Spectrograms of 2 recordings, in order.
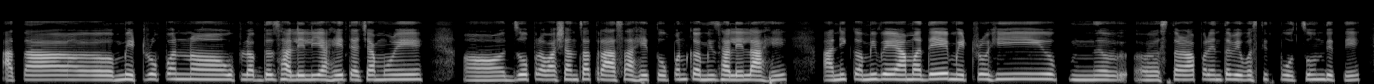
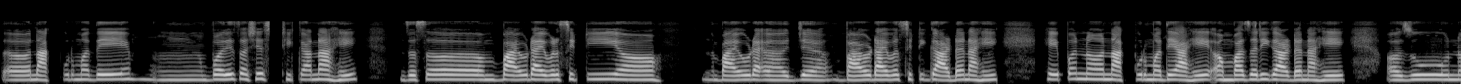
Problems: constant background noise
